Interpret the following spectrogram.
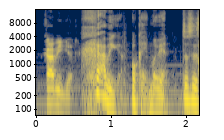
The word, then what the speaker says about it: Habiger: este momento con el apellido de Abiger o Abiger, no sé cómo se pronuncia, pero creo que es Abiger. Es Habiger.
